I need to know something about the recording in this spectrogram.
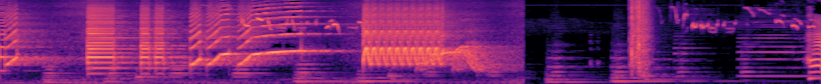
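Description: Police car's electronic siren sounding a series of short rising whoops and chirps, switching between tones, then quieter after about five seconds.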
